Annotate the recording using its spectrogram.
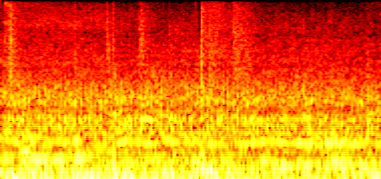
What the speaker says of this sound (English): You just kind of fly the drone around here.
